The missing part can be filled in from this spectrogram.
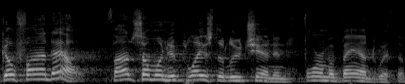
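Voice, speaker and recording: There is audible room echo as a high-pitched man talks at a moderate pace with ordinary pitch variation. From US South, northern Georgia. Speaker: college administrator. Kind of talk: convocation speech. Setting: stage with audience. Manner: humorous, conversational.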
